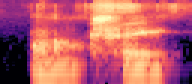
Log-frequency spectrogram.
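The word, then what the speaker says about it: Entrez: So on-trace is spell this, and this is how you pronounce it, on-trace.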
